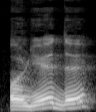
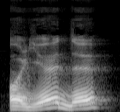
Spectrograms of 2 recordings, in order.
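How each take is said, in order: The two takes are said the same way.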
